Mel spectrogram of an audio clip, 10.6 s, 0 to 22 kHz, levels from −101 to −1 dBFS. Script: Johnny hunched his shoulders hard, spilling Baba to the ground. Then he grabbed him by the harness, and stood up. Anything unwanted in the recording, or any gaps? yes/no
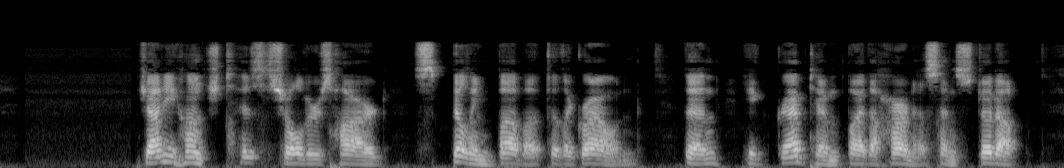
no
